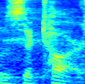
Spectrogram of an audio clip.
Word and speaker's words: za'atar: So za'atar, spell that for Za'atar. us. So it's Z-A''ATAR. Oh, so like Za'atar.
